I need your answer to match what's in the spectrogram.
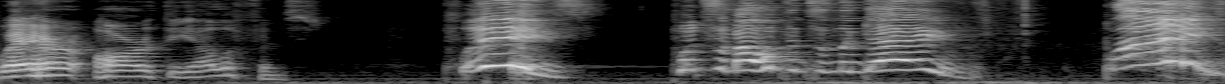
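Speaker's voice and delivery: very loud, over-emotional, swooping, overwrought delivery. Reading developer notes aloud and reacting to the developers: getting too emotional. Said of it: "I'm getting too emotional".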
